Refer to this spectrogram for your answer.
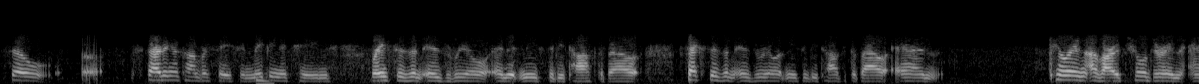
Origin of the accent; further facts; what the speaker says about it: San Francisco, California, United States; I am from San Francisco, California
